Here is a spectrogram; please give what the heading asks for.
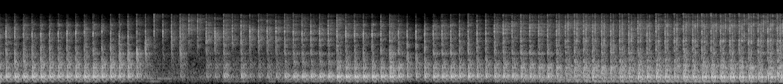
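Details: Wood lathe running with a fast, uneven flutter and dull clunks as the drive belt skips; motor tensioner lever hits the table, so the motor can't drop and the belt lacks tension and slips.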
